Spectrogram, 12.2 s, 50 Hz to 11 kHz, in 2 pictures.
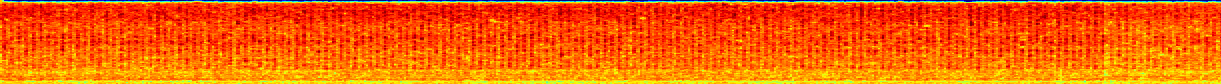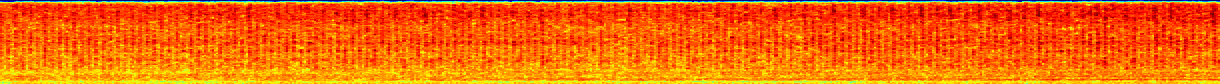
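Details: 2008 Nissan Rogue petrol engine with check engine light and misfire code P0300: busy, uneven rattle over a dull rumble at rough idle, also rough at low gear when driving; cause suspected, not confirmed.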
